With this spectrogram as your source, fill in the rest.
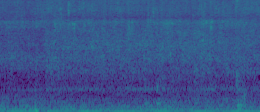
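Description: Beef patties smashed down and frying in a hot pan, a steady close sizzle with crackling fat running continuously, no voices over it.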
